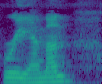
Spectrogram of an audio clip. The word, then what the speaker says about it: Rhiannon: lot of people spell it wrong and a lot of people pronounce it wrong, but it is Rihanna, not Rihanna. It's Rihanna like banana, not Rihanna from Savannah.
